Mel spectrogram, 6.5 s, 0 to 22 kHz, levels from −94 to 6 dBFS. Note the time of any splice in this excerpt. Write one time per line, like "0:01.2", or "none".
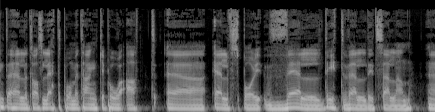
none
